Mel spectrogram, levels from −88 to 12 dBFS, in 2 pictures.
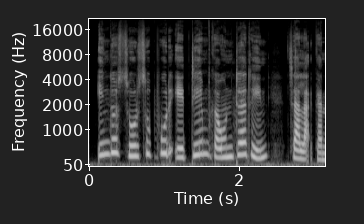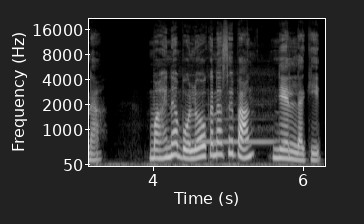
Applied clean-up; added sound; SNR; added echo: none; Wind instrument, woodwind instrument; 19 dB; none.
